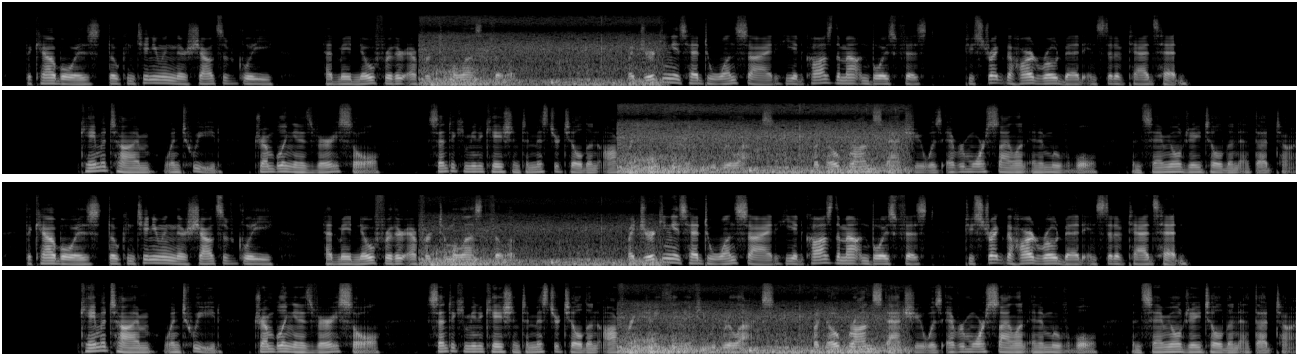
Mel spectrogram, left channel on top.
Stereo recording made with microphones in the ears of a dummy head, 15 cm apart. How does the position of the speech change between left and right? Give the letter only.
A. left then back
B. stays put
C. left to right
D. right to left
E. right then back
B.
